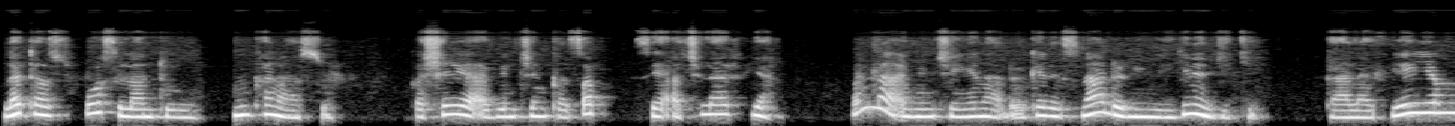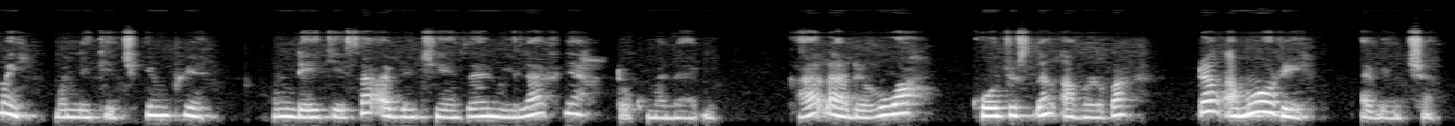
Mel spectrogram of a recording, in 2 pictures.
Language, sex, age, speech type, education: Hausa, female, 15-29, spontaneous, tertiary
